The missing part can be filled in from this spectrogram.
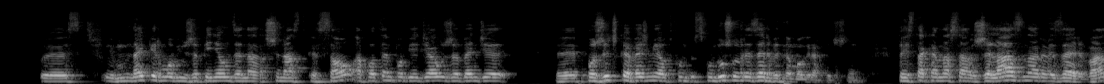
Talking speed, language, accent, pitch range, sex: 130 wpm, Polish, native, 145-195 Hz, male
